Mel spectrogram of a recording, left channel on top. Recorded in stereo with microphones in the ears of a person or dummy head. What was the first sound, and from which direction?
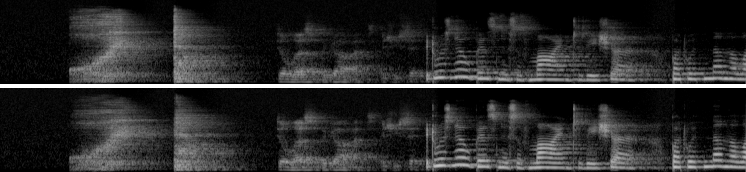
Throat clearing, 60° left (ahead or behind).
